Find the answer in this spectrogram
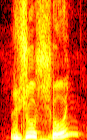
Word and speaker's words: Joe Schoen: Joe Schoen. Si je le prononce bien.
